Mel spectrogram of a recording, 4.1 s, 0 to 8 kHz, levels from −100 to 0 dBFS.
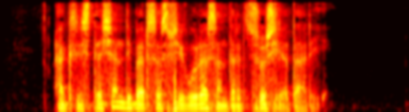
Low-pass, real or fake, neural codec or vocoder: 7.2 kHz; real; none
